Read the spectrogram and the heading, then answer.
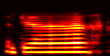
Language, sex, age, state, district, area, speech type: Assamese, female, 30-45, Assam, Golaghat, urban, conversation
